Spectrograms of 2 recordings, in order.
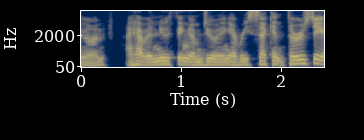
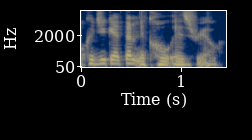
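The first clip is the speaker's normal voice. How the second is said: ordinary delivery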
